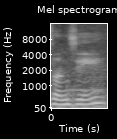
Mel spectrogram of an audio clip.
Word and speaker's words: Lindsie: Okay, so my name is Lindsie. You know that already. Like Lindsie Lohan, but not like Lindsie Lohan. Just if that helps with pronunciation.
